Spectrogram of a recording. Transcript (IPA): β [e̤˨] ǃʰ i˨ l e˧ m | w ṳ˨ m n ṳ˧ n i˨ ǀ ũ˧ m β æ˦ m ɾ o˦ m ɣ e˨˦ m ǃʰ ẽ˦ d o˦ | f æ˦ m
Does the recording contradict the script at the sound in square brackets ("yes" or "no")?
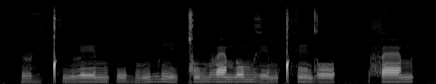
no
